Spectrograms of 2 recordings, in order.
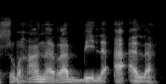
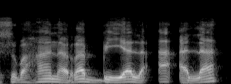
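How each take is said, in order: First: Rabbi links to al-a'la directly, without ya. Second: Rabbi links to al-a'la with a ya sound. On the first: The speaker calls it wrong. "ou bien" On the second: The speaker calls it right. "a bɛ fɔ de subhana rabbiyal a'la"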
